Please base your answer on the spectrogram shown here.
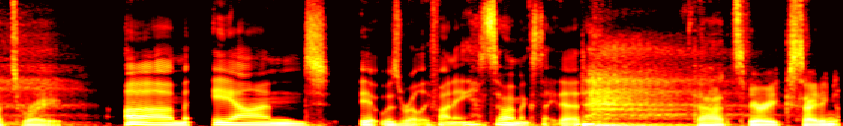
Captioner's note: sighing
